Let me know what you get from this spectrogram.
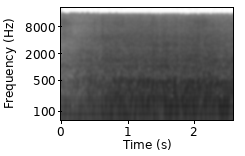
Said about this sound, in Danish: Og der stod der simpelthen en kaskade af vand op rundt omkring bilen. Og den bevæger sig altså fremad.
